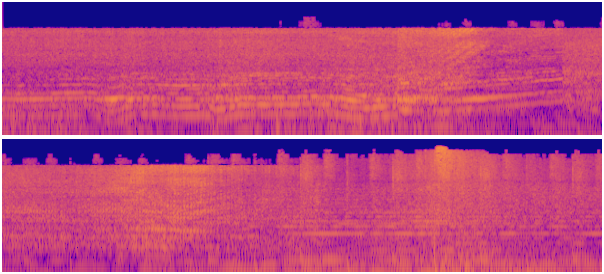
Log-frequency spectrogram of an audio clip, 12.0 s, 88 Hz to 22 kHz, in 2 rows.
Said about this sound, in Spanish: la pista de Silverstone y hacer un test, lo que llaman TPC, es decir, un test de recordatorio de piloto, con el que puede rodar a fondo, sin problemas, pero eso sí con un coche del año pasado. Llevaba un Williams FW47 y así sonaba al salir de boxes.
